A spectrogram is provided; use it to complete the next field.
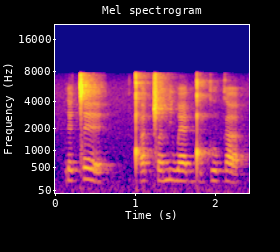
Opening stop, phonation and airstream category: click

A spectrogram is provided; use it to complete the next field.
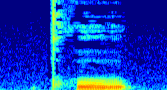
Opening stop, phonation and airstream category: aspirated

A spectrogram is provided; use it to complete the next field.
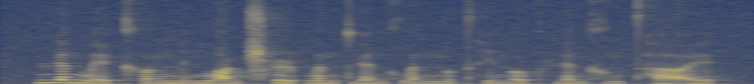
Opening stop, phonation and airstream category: aspirated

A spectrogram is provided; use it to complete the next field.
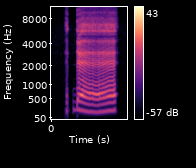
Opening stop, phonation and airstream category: implosive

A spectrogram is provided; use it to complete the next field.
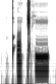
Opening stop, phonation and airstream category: ejective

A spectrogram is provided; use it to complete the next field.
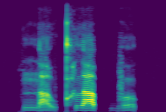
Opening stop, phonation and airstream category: aspirated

